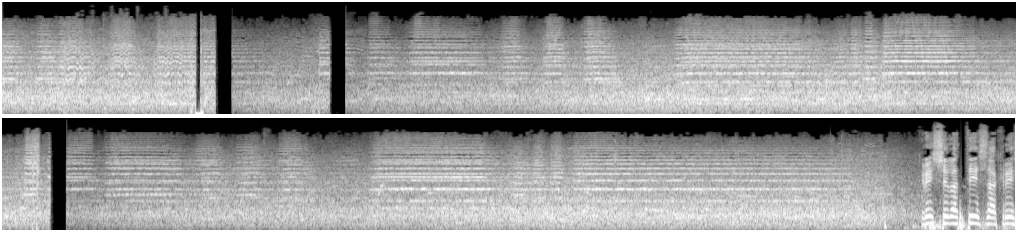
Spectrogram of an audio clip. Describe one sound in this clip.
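Several long trumpets play a loud, sustained fanfare outdoors.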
